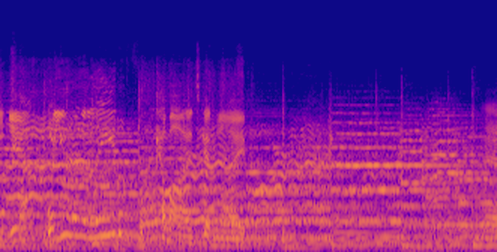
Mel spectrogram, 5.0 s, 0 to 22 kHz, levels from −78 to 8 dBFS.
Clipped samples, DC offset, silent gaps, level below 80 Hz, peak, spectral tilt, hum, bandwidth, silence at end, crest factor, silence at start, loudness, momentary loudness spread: under 0.1%; under 0.1%; none; -44 dBFS; -6 dBFS; -5.5 dB/octave; none; 11 kHz; 0 s; 14 dB; 0 s; -19 LUFS; 5 LU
